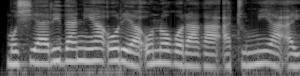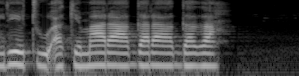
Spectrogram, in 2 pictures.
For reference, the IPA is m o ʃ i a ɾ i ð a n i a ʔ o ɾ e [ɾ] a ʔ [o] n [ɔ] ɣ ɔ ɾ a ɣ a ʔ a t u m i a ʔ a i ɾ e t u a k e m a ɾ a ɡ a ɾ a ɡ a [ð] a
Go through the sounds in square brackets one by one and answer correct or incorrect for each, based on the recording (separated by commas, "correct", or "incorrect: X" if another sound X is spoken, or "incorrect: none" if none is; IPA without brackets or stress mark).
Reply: incorrect: none, correct, correct, incorrect: ɣ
